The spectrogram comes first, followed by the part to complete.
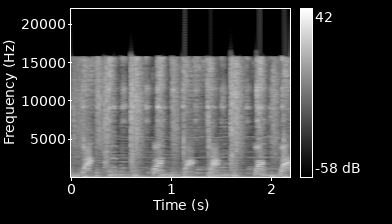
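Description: A string of duck quacks in time with a bouncy children's-song backing that has a steady beat.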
